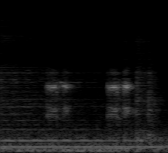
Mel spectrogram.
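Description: A cartoon frog croaking "ribbit, ribbit": two short double croaks about a second apart, heard through a television speaker.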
